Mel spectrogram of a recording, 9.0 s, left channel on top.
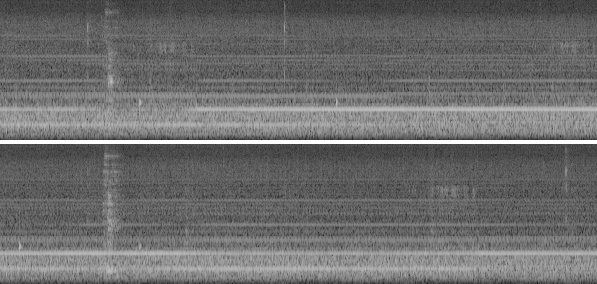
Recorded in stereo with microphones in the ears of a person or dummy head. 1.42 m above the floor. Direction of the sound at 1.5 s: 45° right (ahead or behind).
